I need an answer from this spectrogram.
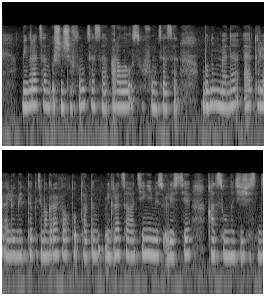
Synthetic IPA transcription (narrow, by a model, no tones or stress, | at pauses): mʲijɡɾat̪sɨjanəɴʏʃɪnʃɪfuŋk̚t̪sɨjasəɑ̰ɾɑlˠɑwəsufuŋk̚t̪sɨjasə | bʊnəɴmænɪæɾt̪ʰʏɾlɪʔæle̞wme̞t̪ːɪkdʲe̞mo̞ɡɾafʲijalˠəq̚t̪ʰo̞p̚t̪ɑɾd̪əɴmʲijɡrat̪sɨjaʁɑt̪ʰe̞ŋe̞me̞sʏ̰le̞st̪e̞ | qʰɑt̪ə̥suənæt̪ijʒe̞sɪnd̪e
